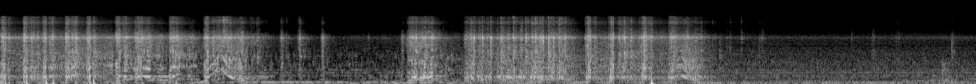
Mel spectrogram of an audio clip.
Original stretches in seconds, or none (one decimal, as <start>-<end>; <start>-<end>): 0.0-1.1; 4.6-9.8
